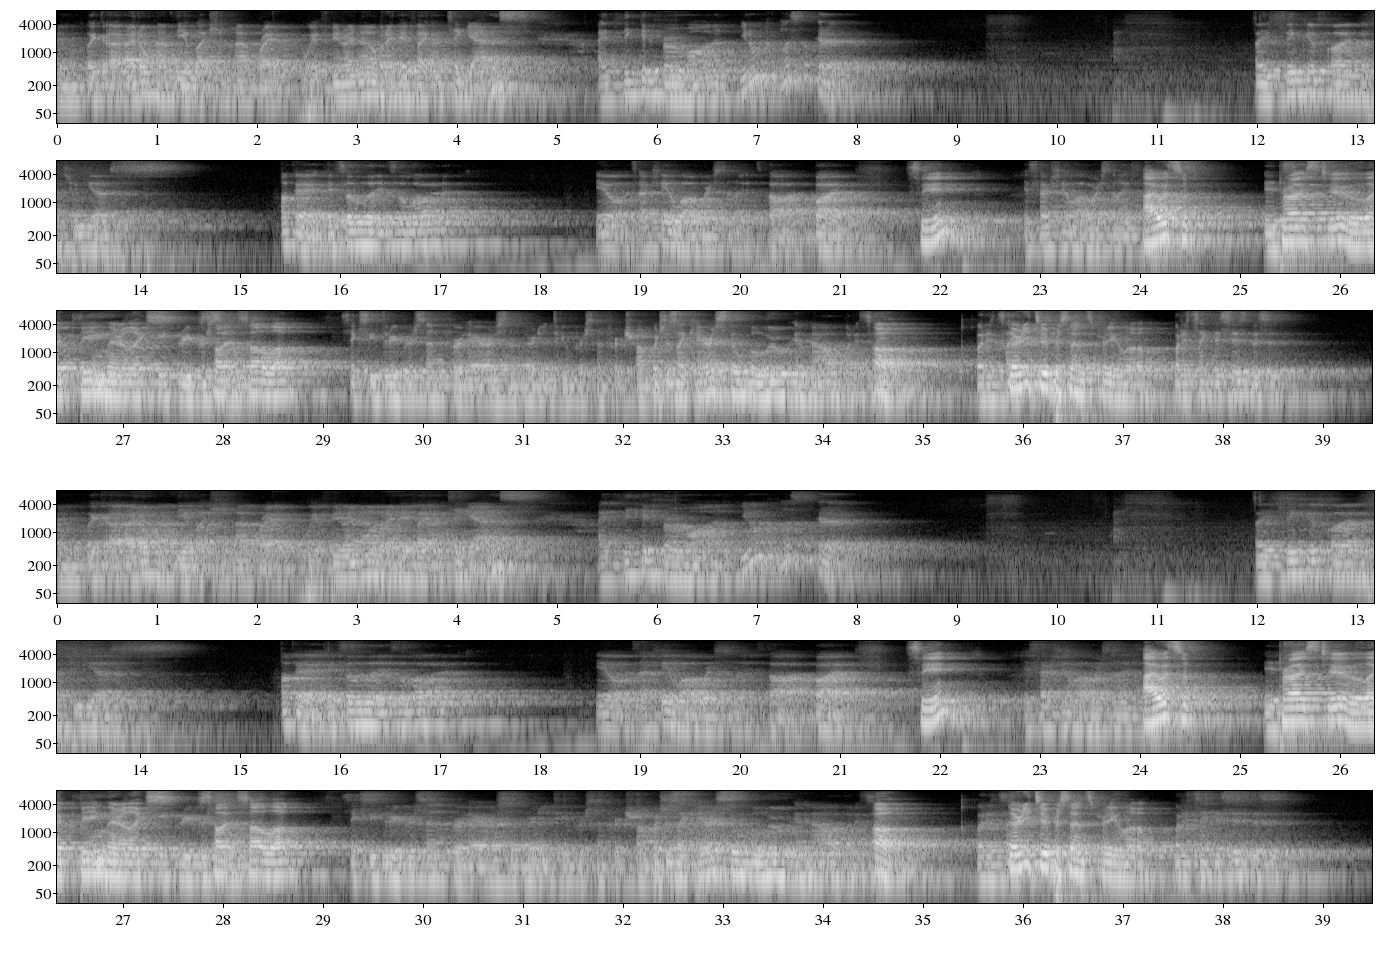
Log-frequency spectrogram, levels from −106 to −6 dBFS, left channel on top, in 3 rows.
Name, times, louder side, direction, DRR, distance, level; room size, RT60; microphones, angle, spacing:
voice 1, 0.0-4.7 5.4-7.8 12.0-14.6 15.4-17.1 18.6-21.1 22.8-24.2 25.2-25.6 26.6-28.2 29.3-34.7 35.5-36.4 37.5-38.5, left 1 dB, 70° left, -3 dB, 2.6 m, -33 dB
voice 2, 21.7-22.2 24.0-24.5 25.4-27.5 27.9-28.7 34.5-34.9 35.9-37.2, right 1 dB, 20° right, 3 dB, 1.0 m, -25 dB
26.0 x 16.5 x 3.3 m, 2.4 s
head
